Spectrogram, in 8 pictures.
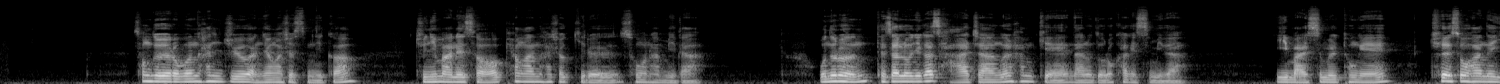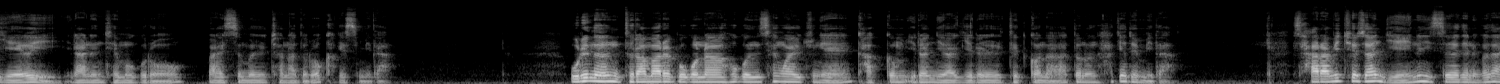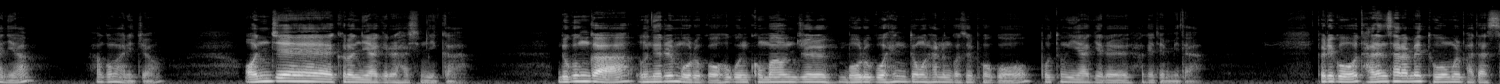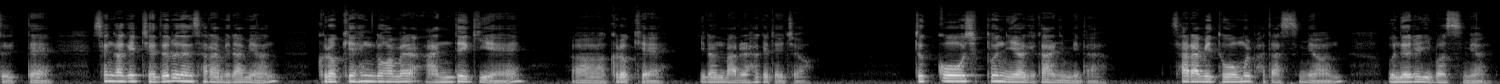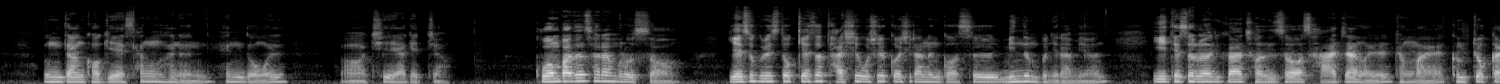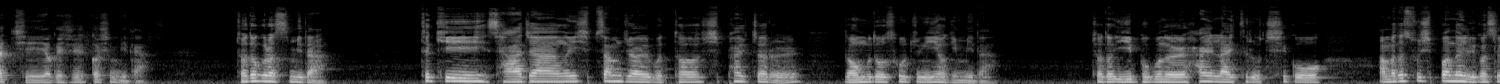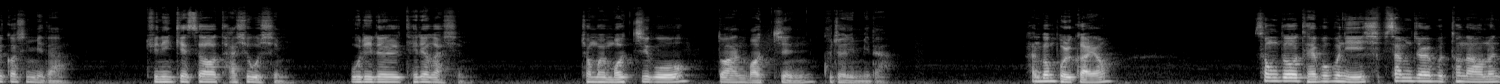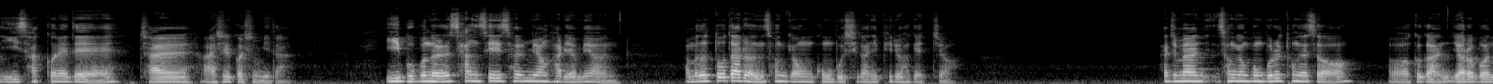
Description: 최소한의 예의-주일설교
